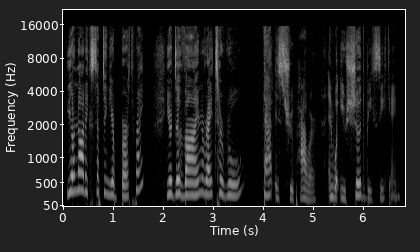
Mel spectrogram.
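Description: A woman's voice: mid-range voice, moderate pace, darkish tone, no room sound, close to an everyday voice. A woman voicing a malevolent, unhinged princess apparition in a story, proud, taunting and grandiose. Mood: proud, imperious.

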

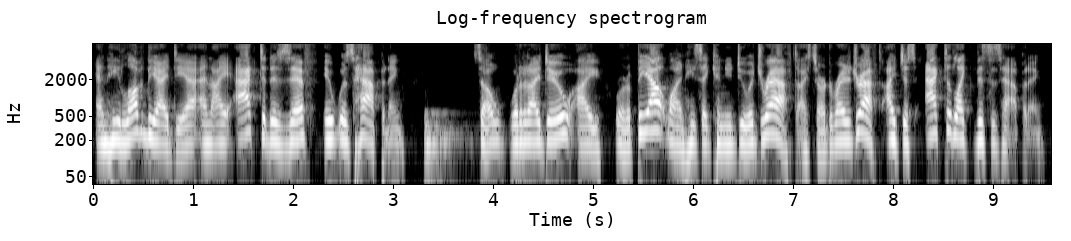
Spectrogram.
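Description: A woman guest with a gruff, gritty voice, talking emphatically and animatedly in a podcast interview. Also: mid-range voice, fairly quick, no room sound, clean studio sound. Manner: emphatic, argumentative, animated storytelling. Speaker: guest speaker coach.

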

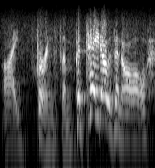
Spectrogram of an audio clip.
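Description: A woman's voice: fairly low pitch, very animated, measured pace, breathy edge, heavily acted. A woman acting an exasperated working-class American wife in an old radio drama, with an emotional delivery. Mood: flustered, defensive. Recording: dull, noisy old radio recording.

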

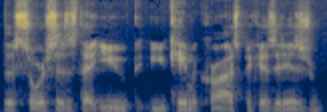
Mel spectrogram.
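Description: A man hosting a podcast interview, asking measured questions with an occasional um. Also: low voice, slightly rough. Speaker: podcast host.

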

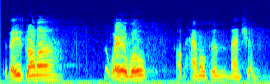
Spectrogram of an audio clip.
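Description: A man's voice: a little high, sing-song, moderate pace. A man announcing an old radio drama in a portentous, declamatory 1940s narration style. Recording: tinny old radio recording, music behind. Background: music.

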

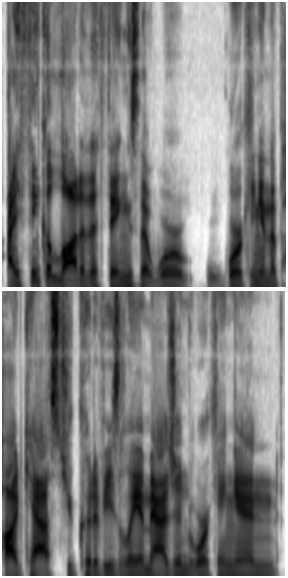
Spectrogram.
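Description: A man's voice: on the low side, fairly even intonation, normal speed, fairly bright tone, clear, resonant tone, dry recording, studio quality. A man being interviewed, explaining and reflecting in plain conversational speech.

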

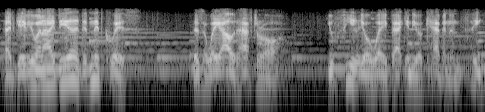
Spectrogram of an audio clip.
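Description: An actor playing an ominous, insinuating narrator who taunts a guilty schemer in old-time radio suspense style. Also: male voice, lowish voice, animated, normal speed, lightly acted. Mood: knowing, sardonic. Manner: insinuating, taunting second-person address. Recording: muffled old radio recording with loud music.

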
